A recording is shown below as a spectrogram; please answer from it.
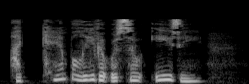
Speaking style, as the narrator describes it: I whispered to him on intercom

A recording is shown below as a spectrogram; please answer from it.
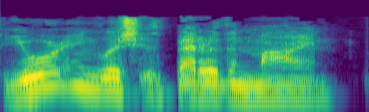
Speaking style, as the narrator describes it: I whisper

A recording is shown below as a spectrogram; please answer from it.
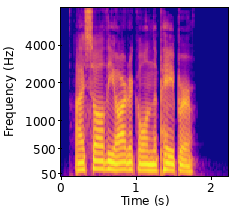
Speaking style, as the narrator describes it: he says, his voice flat and robotic

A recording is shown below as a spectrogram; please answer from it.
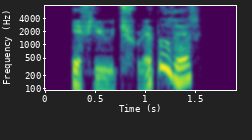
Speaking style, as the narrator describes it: Olivia said, sweetly and coldly

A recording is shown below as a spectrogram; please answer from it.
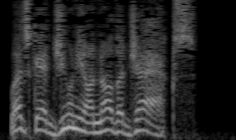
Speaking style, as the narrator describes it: Walt shouted to the barmaid

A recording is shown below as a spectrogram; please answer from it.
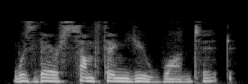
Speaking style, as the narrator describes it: the king asked coolly

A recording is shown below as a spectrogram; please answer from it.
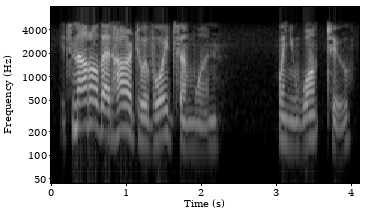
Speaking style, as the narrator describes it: I answer coolly

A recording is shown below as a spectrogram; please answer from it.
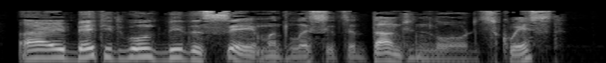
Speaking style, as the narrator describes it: said Yorjay, suppressing a yawn

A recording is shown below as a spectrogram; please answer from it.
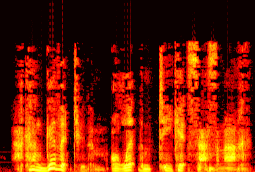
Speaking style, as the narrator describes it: said, a little testily

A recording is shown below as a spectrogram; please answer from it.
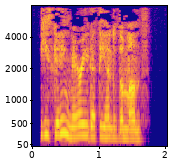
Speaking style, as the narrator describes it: Becca blurting

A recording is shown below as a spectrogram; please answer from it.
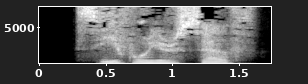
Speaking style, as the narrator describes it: whispered the Dvorovoy again

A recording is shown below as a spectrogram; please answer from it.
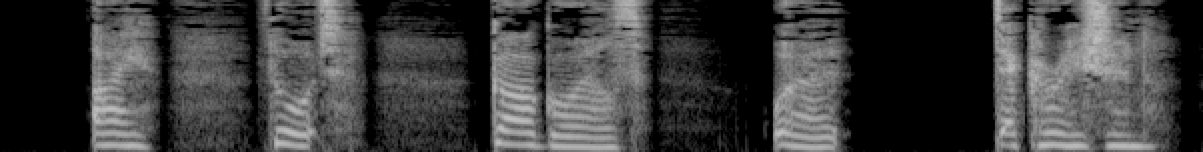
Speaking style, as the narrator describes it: she wheezed

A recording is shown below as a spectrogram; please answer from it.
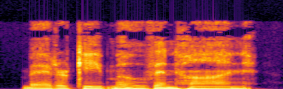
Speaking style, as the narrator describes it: she said quietly

